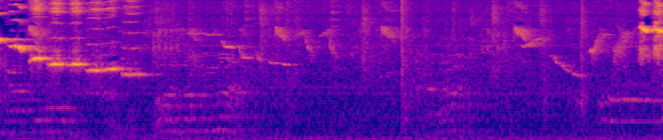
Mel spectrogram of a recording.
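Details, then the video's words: Brown-chested jungle flycatcher singing eagerly: a cascade of pure whistles sliding down the scale, then a quieter stretch of soft warbles, and a high whistle returning at the end. "Sikatan rimba dada coklat SRDC gacor"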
